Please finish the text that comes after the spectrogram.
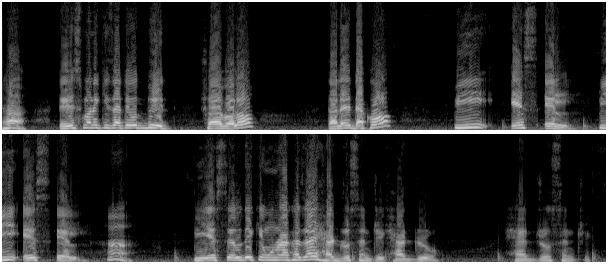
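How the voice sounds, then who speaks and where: A man teaching an online exam-prep biology class, quizzing students and repeating key terms to drill them. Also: high-pitched. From Bangladesh. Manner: quick, drilling delivery.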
